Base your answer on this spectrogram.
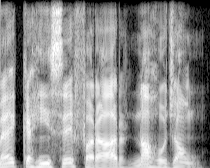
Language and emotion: Urdu, neutral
